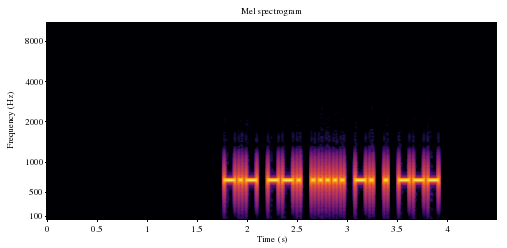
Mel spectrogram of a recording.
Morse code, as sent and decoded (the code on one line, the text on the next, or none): -.- --. ..... -. ---
KG5NEO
